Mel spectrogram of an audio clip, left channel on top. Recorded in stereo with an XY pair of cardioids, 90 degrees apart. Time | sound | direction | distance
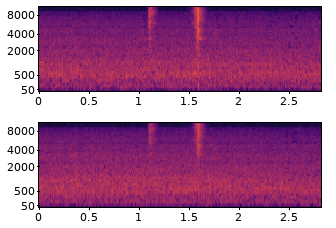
1.1 | scissors | 55° left | 1.1 m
